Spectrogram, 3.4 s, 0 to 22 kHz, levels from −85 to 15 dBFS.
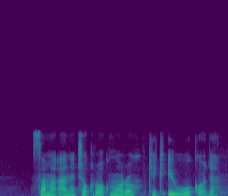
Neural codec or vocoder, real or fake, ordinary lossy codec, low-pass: none; real; MP3, 96 kbps; 7.2 kHz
